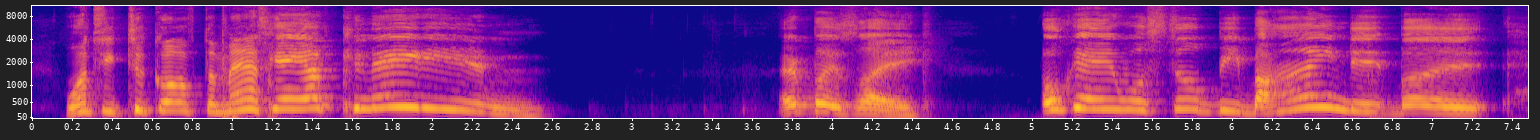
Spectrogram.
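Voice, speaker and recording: A man speaks at a fairly slow pace, his pitch swinging very widely. The recording is very clean, with a silent background. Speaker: gaming youtuber. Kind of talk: casual vlog rant. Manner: stuttering; animated.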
